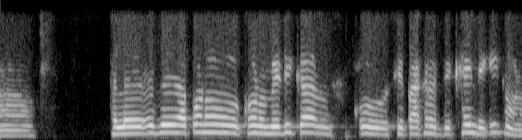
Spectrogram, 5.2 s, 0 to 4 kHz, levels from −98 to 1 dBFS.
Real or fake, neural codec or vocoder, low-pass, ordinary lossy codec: real; none; 3.6 kHz; none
